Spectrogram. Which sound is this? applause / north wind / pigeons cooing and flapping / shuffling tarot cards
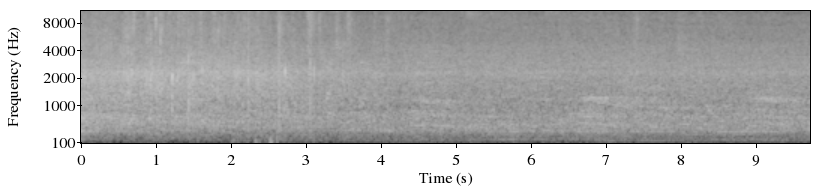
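applause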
